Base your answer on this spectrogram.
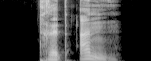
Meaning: inflection of antreten: 1. third-person singular present 2. singular imperative
- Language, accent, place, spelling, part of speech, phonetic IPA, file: German, Germany, Berlin, tritt an, verb, [ˌtʁɪt ˈan], De-tritt an.ogg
